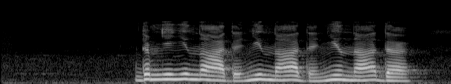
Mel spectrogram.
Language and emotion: Russian, angry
